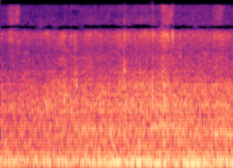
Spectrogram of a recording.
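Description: A car driving slowly away on the road, with a steady low engine rumble and tyre noise.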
